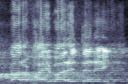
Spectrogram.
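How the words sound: It is said in a harsh, curt voice. It sends the man away. The speaker calls it right. "গরম গরম কথা, কোনো রসকস নাই"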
